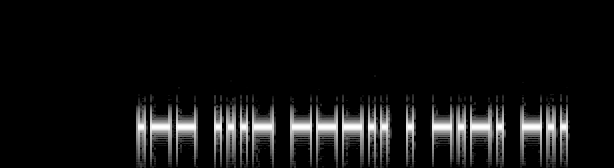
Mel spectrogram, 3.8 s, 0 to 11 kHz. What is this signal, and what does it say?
Morse code, heard as a keyed tone, about 30 wpm, 700 Hz. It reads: WV8ECD
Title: USA Call Signs - 6 Characters - 6x Character Spacing - 30wpm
